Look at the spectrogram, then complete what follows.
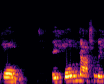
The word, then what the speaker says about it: ওম: কিন্তু সে উচ্চারণ করে যথা হচ্ছে আ উ আর ম এই সেই এই আ উ ম এই তিনটেকে নিয়েই কিন্তু শব্দ ব্যবহার করেই কিন্তু ওম উচ্চারণটা আসে আর এই ওম উচ্চারণ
